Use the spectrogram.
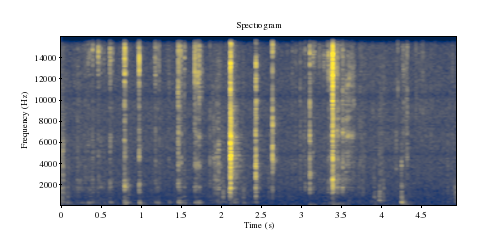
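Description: A solid white bar soap held in the hand is cut and scraped with a utility-knife blade. About a dozen short, crisp, bright clicks and scrapes patter irregularly over a faint background hiss, each dying away almost instantly.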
